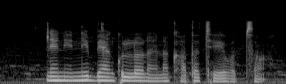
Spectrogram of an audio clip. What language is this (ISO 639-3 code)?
tel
